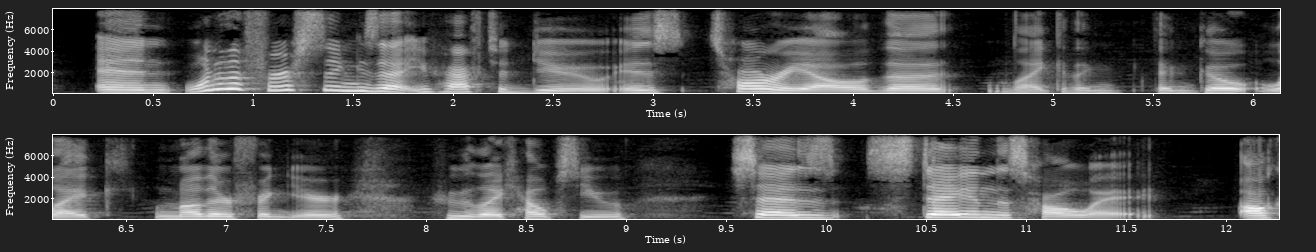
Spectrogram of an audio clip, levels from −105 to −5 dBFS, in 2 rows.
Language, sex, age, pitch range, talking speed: English, female, 10-29, 185-305 Hz, 145 wpm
